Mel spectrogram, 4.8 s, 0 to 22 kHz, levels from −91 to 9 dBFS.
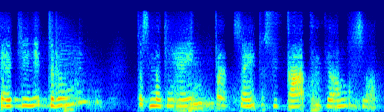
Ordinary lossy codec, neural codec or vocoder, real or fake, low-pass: none; codec, 44.1 kHz, 0.9 kbps, DAC; fake; 14.4 kHz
